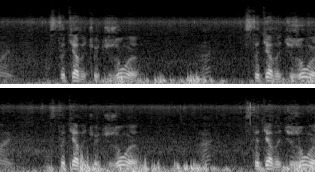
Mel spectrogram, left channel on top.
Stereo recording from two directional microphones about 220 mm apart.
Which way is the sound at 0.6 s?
Centre (ahead or behind).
